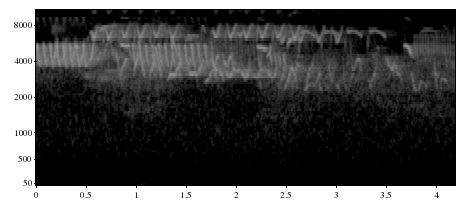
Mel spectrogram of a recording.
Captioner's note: birds singing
